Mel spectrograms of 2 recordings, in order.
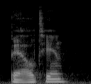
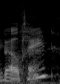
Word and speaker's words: Beltane: Beltane. – You would just say Beltane? – Yeah.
